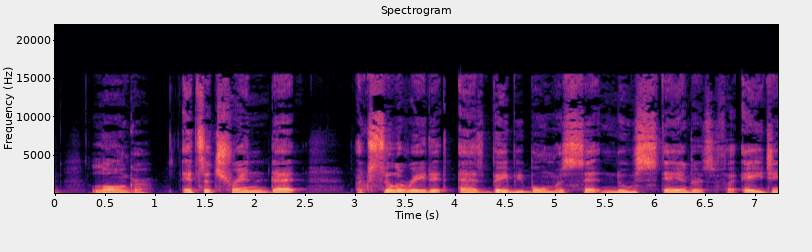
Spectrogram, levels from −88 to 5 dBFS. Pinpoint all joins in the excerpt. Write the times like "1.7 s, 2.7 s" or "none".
1.1 s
